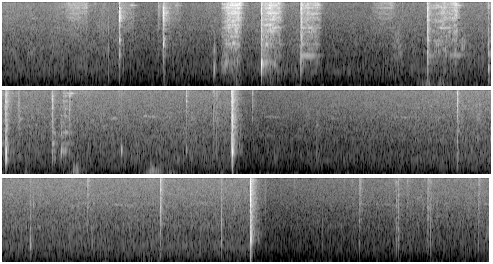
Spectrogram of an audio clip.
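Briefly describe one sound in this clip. A cleaver chops with sharp knocks on a wooden board.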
